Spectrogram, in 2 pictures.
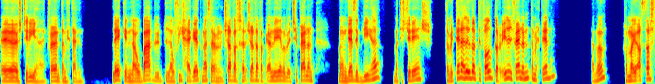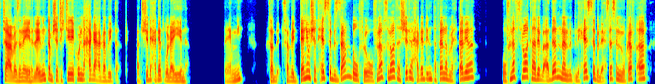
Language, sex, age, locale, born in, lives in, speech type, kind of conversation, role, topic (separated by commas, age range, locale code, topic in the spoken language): Arabic, male, 30-34, ar-EG, Egypt, Egypt, conversation, advice, advisor, إزاي أتسوّق بذكاء وأوفّر وقتي وفلوسي من غير ما أشتري حاجات مش محتاجها؟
